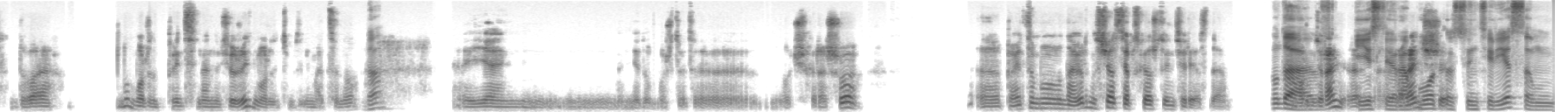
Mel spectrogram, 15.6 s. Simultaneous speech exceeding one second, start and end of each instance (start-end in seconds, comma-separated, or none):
12.9-14.5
